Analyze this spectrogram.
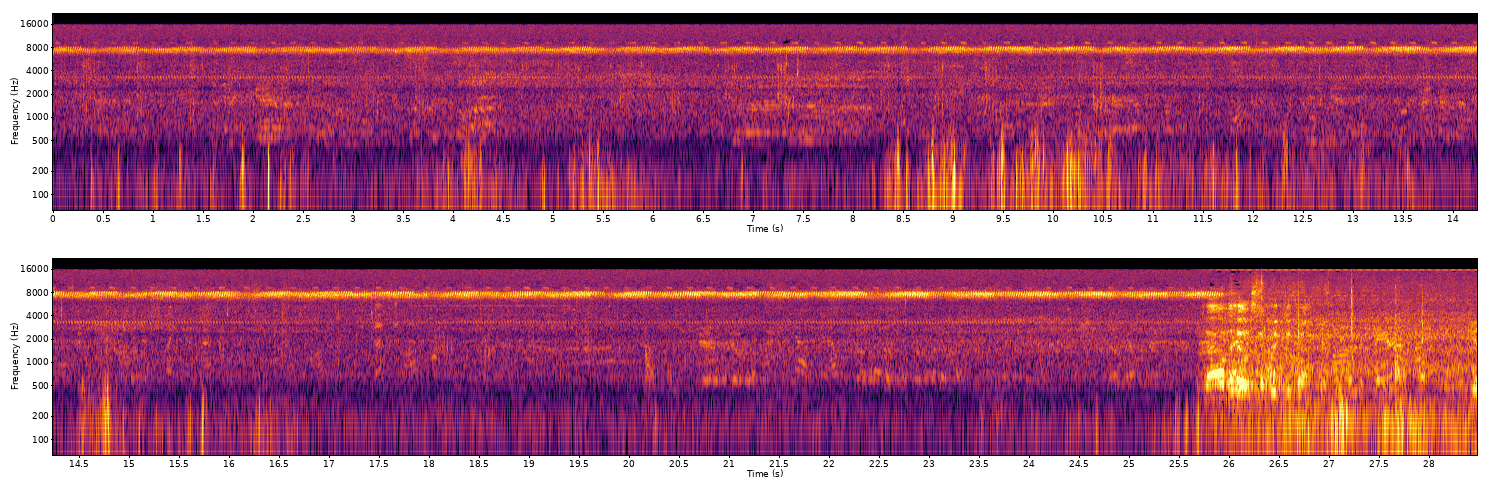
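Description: Horse hooves thud on grass at a gallop.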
